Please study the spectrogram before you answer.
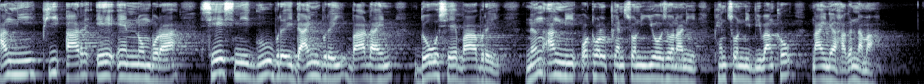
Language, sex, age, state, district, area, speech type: Bodo, male, 18-30, Assam, Kokrajhar, rural, read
